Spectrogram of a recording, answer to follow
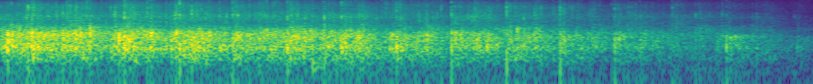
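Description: Audience applauding, the clapping dense at first and dying away over the last second or so.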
